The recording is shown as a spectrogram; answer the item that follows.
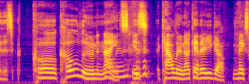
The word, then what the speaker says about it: Kowloon: It is written by Kate Gray, and it is, I don't know how to say this, Kowloon Nights is Kowloon.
